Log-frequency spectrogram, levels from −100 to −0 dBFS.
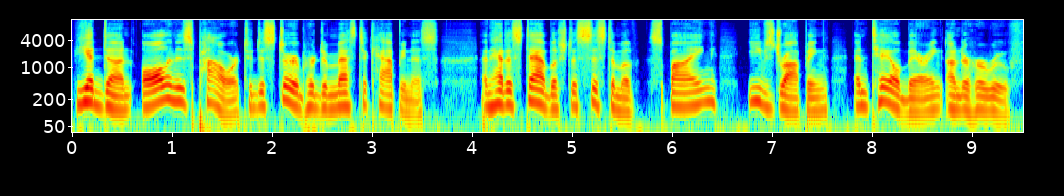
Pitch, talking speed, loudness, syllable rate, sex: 130 Hz, 160 wpm, -20 LUFS, 5.1 syllables/s, male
